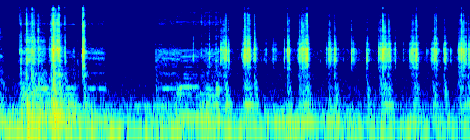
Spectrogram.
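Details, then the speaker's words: Bluetooth car cassette adapter playing in the radio, which also keeps ejecting: irregular light clicking and clacking from loose internal components; loose gear clatter, later improved with lubrication and removing a part. "basically almost all of these have this same problem where they are very noisy because the components inside are just really loose."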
